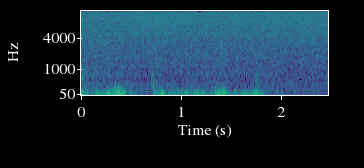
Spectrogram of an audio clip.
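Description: Soft, irregular low thuds, about six in under two seconds, stopping near the end: a person's footsteps and movement picked up by a close microphone while walking.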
